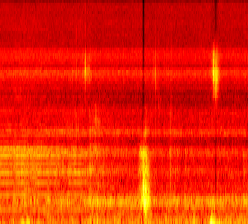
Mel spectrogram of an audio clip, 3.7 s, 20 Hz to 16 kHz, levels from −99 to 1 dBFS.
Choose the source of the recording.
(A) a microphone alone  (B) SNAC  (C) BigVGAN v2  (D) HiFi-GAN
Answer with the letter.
B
